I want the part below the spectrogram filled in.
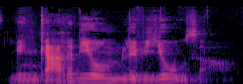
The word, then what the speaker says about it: Wingardium Leviosa: Wingardium Leviosa. – Ja. – Habe ich das jetzt richtig ausgesprochen? – Ja, hast du. Du hast nämlich das Gar schön lang gezogen.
